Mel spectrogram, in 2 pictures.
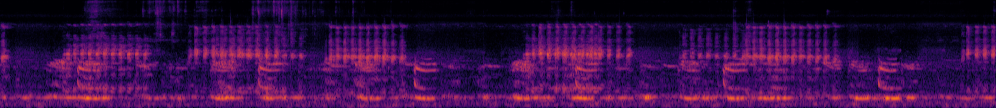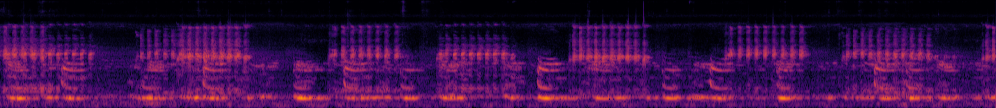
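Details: Frogs singing on a rainy night: rasping, rattling pulsed bursts come in a steady rhythm roughly every one to one and a half seconds, layered over an unbroken low chorus of distant callers and brief whining notes.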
